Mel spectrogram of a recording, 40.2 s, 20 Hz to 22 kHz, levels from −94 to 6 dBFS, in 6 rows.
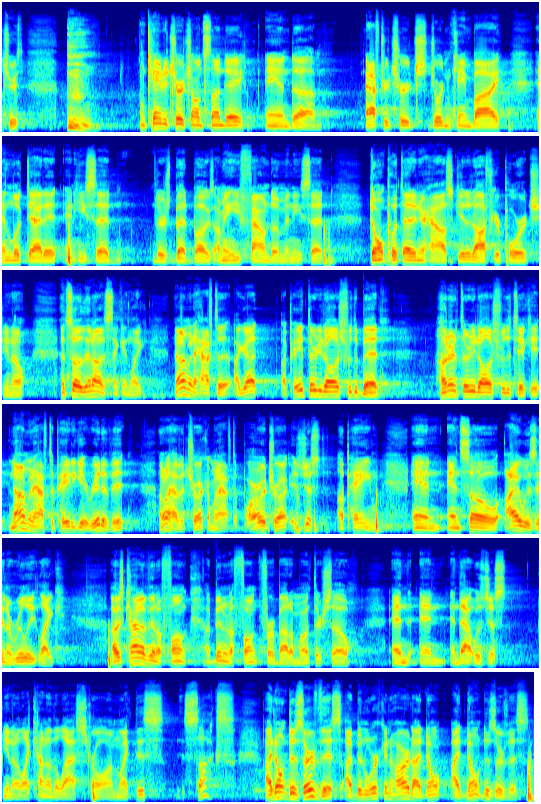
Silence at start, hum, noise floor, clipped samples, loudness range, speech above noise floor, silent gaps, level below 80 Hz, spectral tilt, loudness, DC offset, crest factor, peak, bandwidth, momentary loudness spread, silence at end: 0 s; none; -50 dBFS; under 0.1%; 5 LU; 31 dB; none; -74 dBFS; -3.5 dB/octave; -19 LUFS; under 0.1%; 18 dB; 0 dBFS; 15.5 kHz; 11 LU; 0 s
